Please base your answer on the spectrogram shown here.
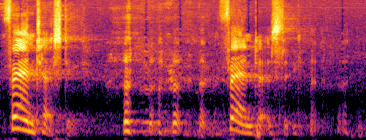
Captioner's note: laughing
